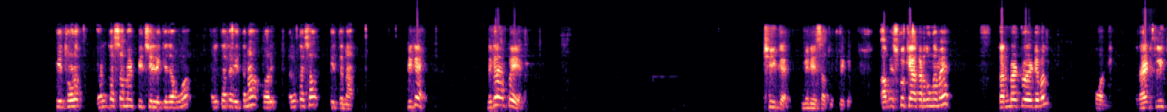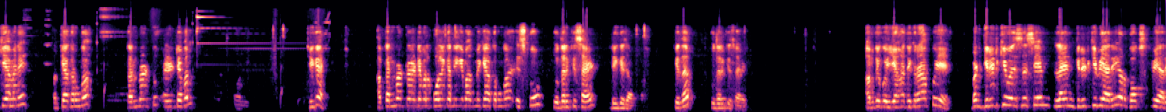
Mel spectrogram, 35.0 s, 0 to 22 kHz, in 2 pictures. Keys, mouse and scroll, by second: 7.5 alt+w, 7.9 alt+w, 28.9 alt+w, 29.6 alt+w.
